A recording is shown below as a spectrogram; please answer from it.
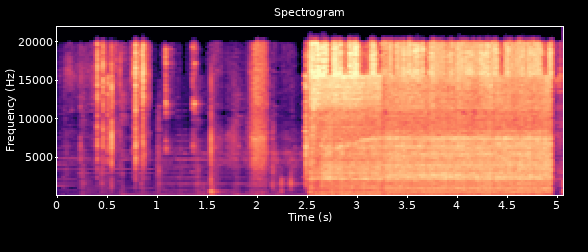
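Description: Sugar and cardamom pods are ground in a kitchen mixer grinder, which starts abruptly after a few soft clicks and handling noises and then roars loudly and steadily at close range before cutting off.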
